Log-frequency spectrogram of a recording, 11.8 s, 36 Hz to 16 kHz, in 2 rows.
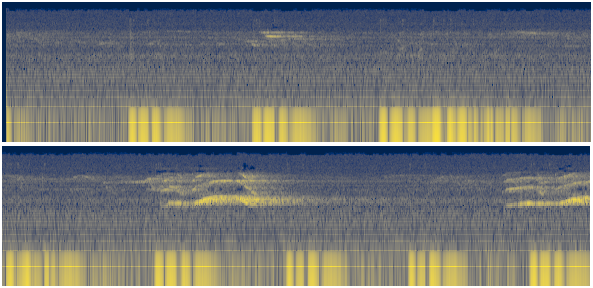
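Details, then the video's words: Unidentified odd bird noise picked up in the background by a wildlife webcam on May 6 at 6:38 AM: a harsh, nasal, harmonic call swelling and wavering near eight seconds, a shorter similar call at the end, steady low background noise throughout. "Very odd bird noise"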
